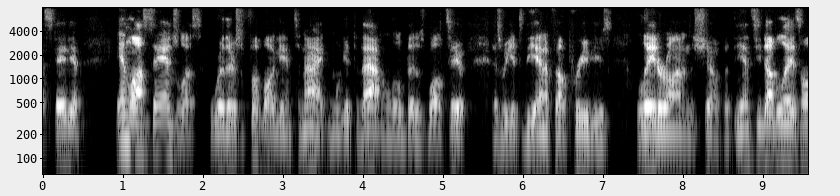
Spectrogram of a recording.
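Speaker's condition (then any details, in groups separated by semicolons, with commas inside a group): No condition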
